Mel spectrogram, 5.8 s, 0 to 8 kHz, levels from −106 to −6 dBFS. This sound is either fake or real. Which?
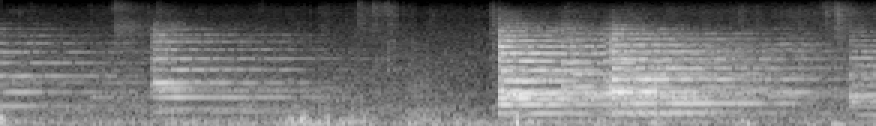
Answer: real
